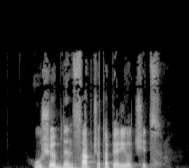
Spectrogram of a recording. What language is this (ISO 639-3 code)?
kat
